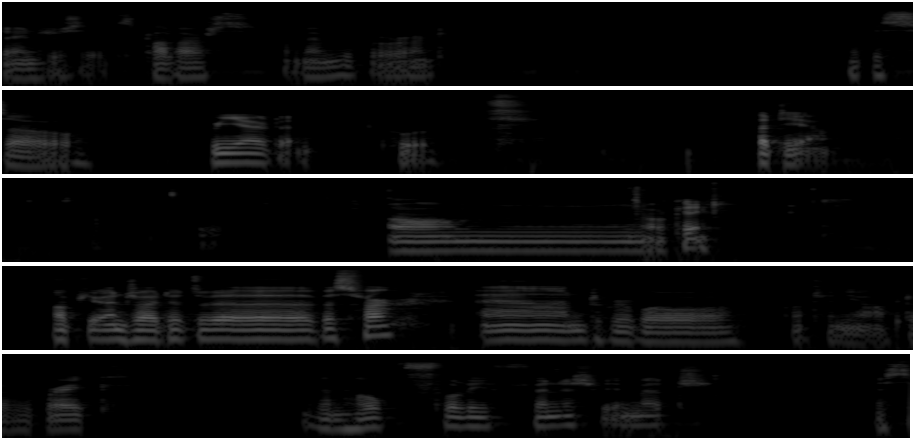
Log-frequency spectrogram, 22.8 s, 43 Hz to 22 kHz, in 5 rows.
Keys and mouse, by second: 7.0-9.3 middle drag, 9.3 KP_0, 10.5 a, 10.8 a, 11.3 ctrl+s, 11.6 middle click, 18.7-21.8 middle drag, 21.6 KP_0.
